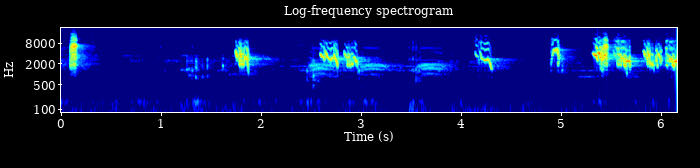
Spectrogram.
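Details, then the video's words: Budgerigar chattering with crisp, high chirps and short buzzy squawks, separated by brief pauses, building into a rapid run of bright notes near the end. "Budgie chirping sound"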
